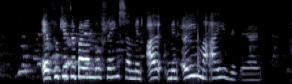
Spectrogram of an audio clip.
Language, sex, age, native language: Icelandic, female, 12, Icelandic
